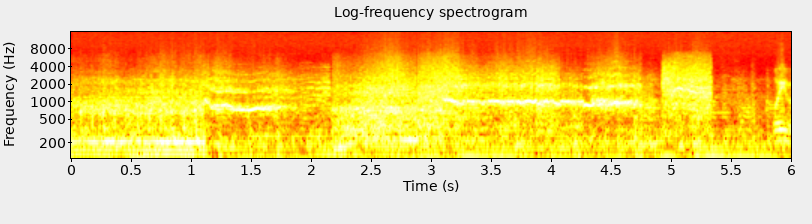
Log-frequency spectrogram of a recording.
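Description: Car tyres squealing in two long, held screeches over a loud action-music score, in a film-trailer sound mix.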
